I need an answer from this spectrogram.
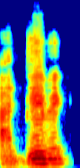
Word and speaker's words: Radebe: Radebe is pronounced Hadebe. The R in Xhosa is pronounced as H.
